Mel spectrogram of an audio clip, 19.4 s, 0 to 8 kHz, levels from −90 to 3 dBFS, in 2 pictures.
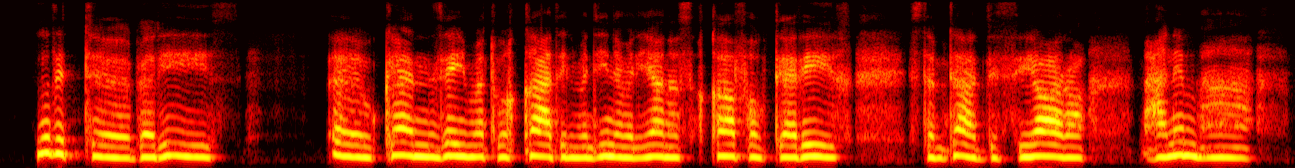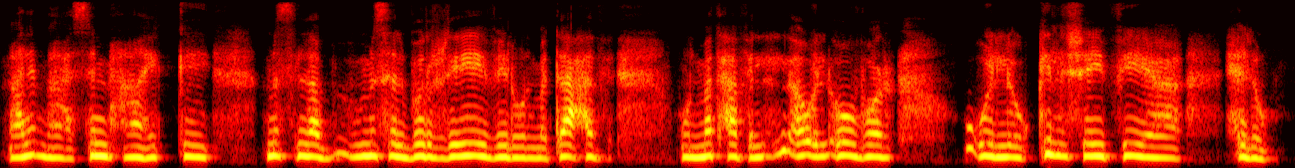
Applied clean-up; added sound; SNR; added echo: none; none; none; none.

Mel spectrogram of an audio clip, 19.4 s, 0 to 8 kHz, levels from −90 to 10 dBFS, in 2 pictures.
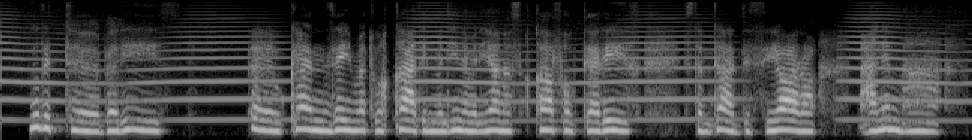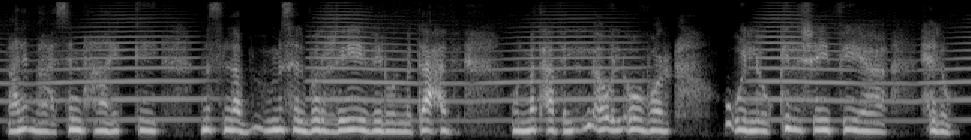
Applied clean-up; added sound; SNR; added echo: none; Trumpet; 14 dB; none.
